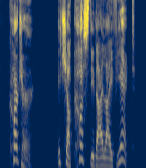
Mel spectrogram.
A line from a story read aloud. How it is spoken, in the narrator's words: cried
